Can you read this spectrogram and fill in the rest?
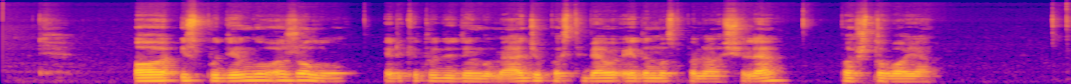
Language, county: Lithuanian, Alytus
